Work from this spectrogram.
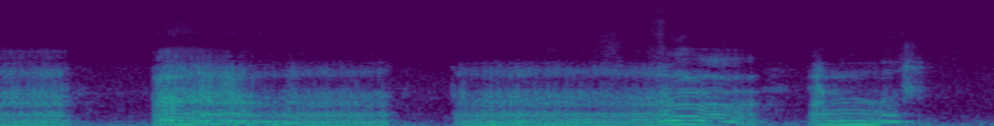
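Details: Growling dogs at play: long rough rumbles lasting about two seconds each, broken by short gaps, with wavering whiny tones sliding through the later growls.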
